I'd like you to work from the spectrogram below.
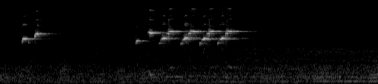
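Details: Nest-raised European goldfinch from Morocco, schooled in the limpio song style, gives two quick upward notes, then a fast, bright trill of tinkling twitters lasting about a second in a quiet room.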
